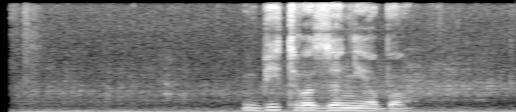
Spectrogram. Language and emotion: Russian, neutral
